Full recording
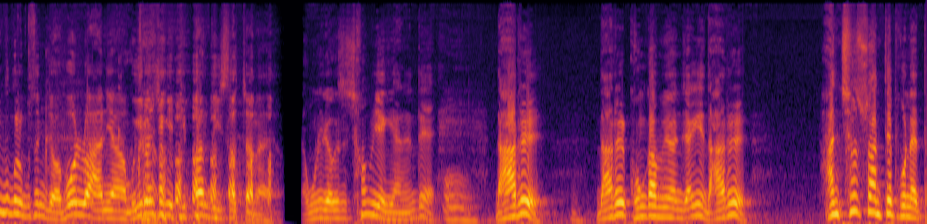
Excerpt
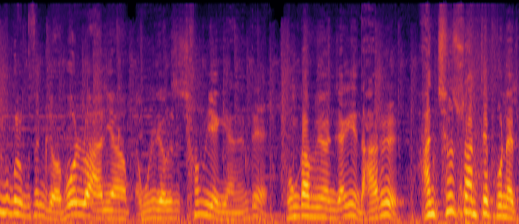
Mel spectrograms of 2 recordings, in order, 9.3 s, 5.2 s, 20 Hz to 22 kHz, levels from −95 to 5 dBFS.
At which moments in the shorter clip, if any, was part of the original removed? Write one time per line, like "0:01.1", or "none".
0:01.3
0:02.9
0:04.1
